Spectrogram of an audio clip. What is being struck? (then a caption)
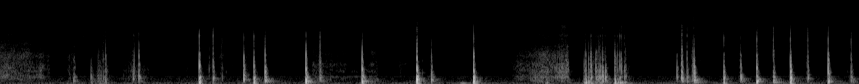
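Silicone ear shells of a binaural microphone. Fingertips tap directly on the two hollow, hand-sized white silicone ear shells of a 3Dio binaural microphone. Short, dull knocks with a low thump and quick click tops come in an uneven rhythm, some spaced apart and some bunched in quick runs. Soft, brushing rustle fills the gaps at the start and around the middle.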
